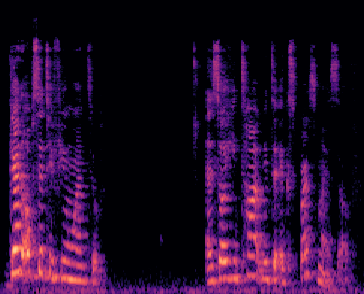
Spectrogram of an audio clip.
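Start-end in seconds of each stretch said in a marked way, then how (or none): 0.2-1.4 loud, high-pitched, insistent voice. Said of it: "he would insist".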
